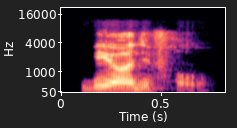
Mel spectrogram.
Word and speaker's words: beautiful: ممكن تنطق التي دي خفيفة. Beautiful.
